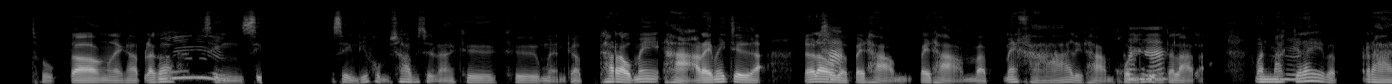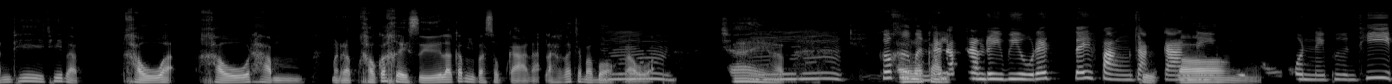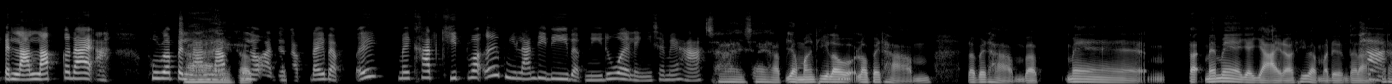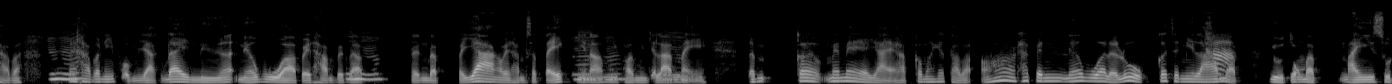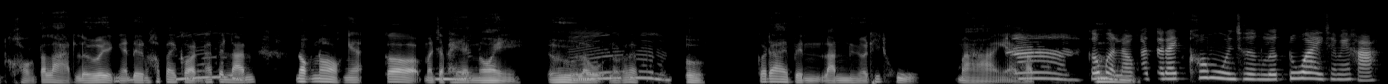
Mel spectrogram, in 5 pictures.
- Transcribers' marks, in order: none
- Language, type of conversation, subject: Thai, podcast, วิธีเลือกวัตถุดิบสดที่ตลาดมีอะไรบ้าง?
